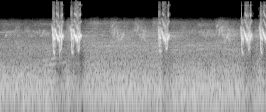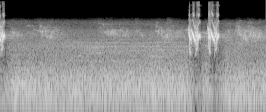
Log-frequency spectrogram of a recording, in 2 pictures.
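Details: Pet budgerigar repeating short, piercing high chirps, mostly in quick doubled pairs, with one single note, spaced irregularly about one to two seconds apart over a faint low hum.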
